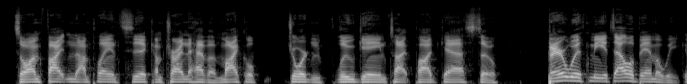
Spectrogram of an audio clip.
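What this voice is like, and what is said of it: Sick, slightly off-sounding voice. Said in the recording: “my voice sounds a little funny ... I'm a little bit under the weather”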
